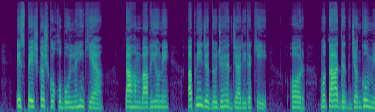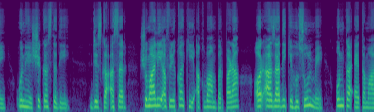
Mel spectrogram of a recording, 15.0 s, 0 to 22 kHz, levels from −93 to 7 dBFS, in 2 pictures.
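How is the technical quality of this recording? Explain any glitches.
The quality takes a noticeable hit from lossy coding all the way through. It's likely Opus compression in its CELT music mode, which fits roughly 24 kbps. Short of bits, it fills bands with folded or noise content, so the speech sounds grainy and rough rather than swirly, though the bandwidth stays full, reaching about 20.3 kHz.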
